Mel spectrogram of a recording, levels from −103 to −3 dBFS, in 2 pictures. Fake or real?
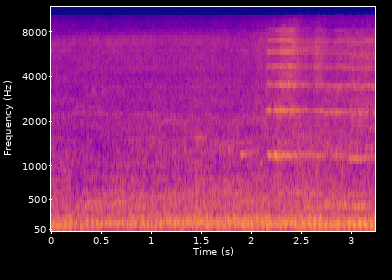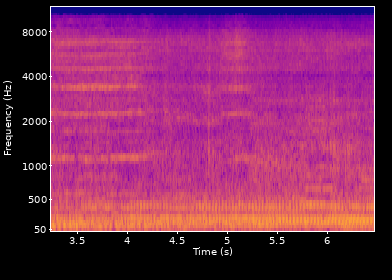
fake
